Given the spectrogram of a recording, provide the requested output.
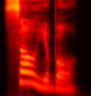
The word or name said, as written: soluble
